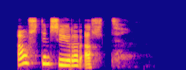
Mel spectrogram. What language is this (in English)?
Icelandic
